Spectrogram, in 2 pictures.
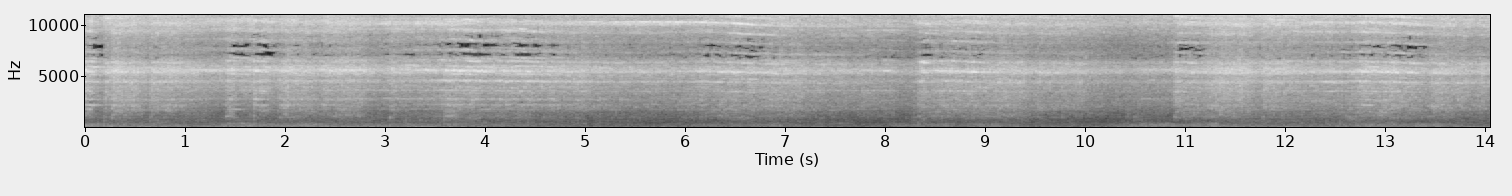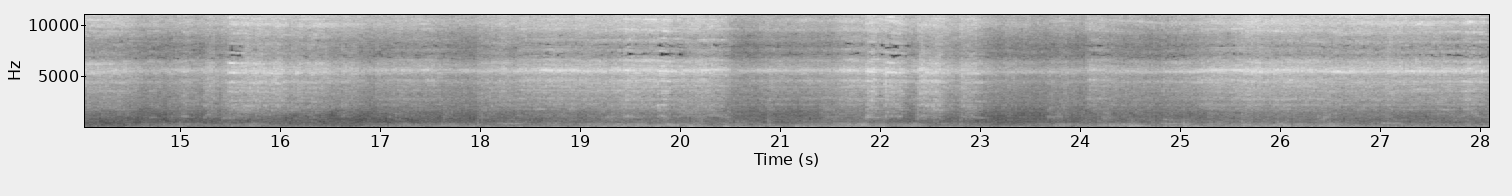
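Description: Loaded tank cars of a CSX fuel train rolling past close by on a curve, the wheels giving a steady high squeal and hiss against the rails, with occasional sharp clicks.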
